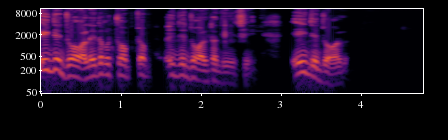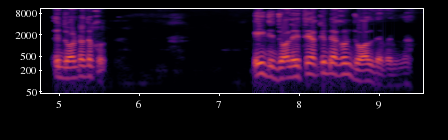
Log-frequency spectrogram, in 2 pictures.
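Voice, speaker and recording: A man, unwell, giving a slow, plain, repetitive gardening demonstration as a channel host. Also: mid-range voice, big pitch swings, dark tone, dry recording. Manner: speaks slowly and plainly, repeating points.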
